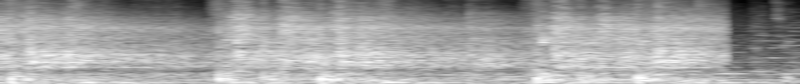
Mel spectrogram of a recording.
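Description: Boxing-gloved punches thudding into a heavy punching bag, under loud background music.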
